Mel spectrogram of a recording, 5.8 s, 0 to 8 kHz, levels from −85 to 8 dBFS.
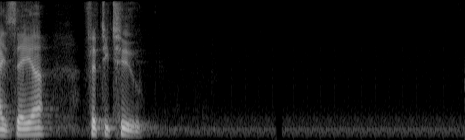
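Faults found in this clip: System hang loop, 2.90–5.72 s: a 171 ms segment repeats sixteen times at about 5.9 Hz, a machine-gun stutter. Computer or driver froze, hardware kept cycling its ring buffer, which fits an 8192-sample buffer.

Short stall from a late packet, 3.44–3.56 s: sound held about 90 ms. Jitter buffer ran empty, last sound stretched until the packet arrived, then resumed.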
